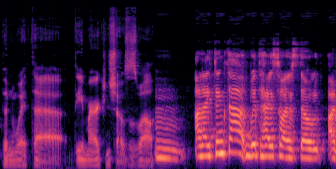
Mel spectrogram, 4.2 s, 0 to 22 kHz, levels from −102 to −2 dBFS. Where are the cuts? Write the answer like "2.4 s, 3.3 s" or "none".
none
